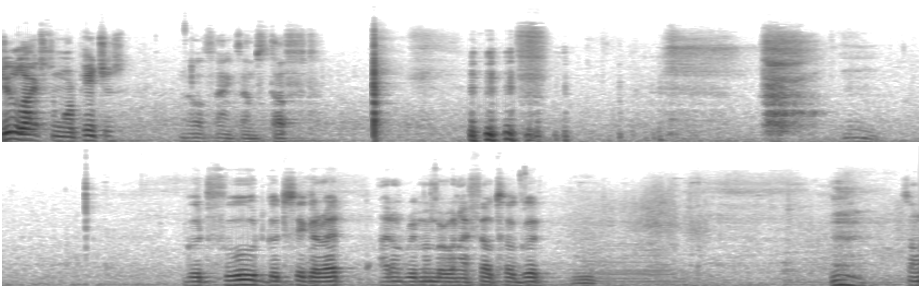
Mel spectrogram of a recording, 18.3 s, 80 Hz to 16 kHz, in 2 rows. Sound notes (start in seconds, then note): 4.6 chuckles; 8.5 breathes deeply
